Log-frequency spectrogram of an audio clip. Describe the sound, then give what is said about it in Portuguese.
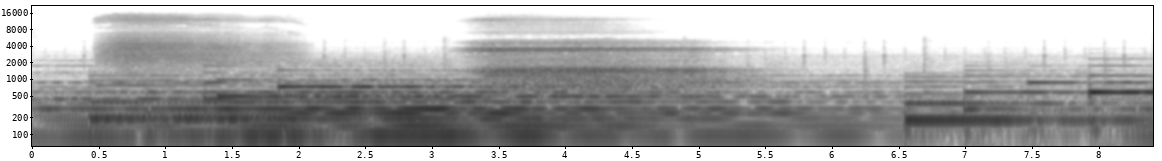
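Slow, airy breath sounds from a guided breathing exercise, two long breaths rising over soft, sustained tonal music that drones underneath. “E vamos respirar juntos, juntas.”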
